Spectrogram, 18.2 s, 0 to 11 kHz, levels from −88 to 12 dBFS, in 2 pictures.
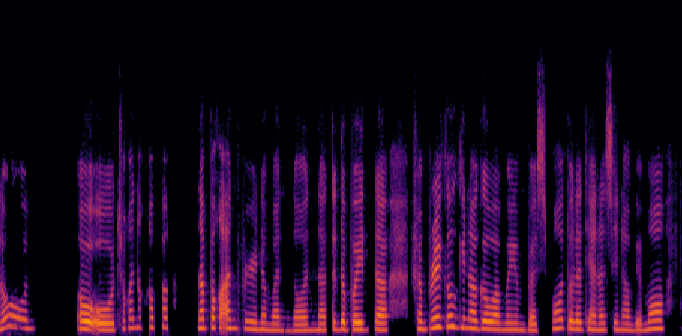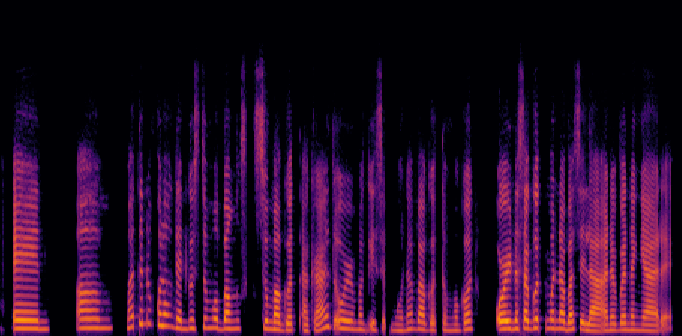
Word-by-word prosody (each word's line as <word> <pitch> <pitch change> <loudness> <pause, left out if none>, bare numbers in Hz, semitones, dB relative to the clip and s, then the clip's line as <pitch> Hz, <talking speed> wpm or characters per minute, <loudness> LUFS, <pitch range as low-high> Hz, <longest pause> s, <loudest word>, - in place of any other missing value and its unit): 'non. 300 -1 -4 0.7
Oo. 225 -3 +4
Tsaka 270 +4 -11
nakapa 305 0 -8 0.4
napaka-unfair 280 -3 -1
naman 215 -2 -5
'non, 210 +1 -4
na 220 0 -3
to 240 - -7
the 245 - +4
point 230 -1 +2
na 230 -1 +2 0.4
siyempre 270 +5 +1
ikaw 335 +2 0
ginagawa 260 -5 0
mo - - -7
yung 225 -1 -6
best 210 -1 -6
mo, 275 +2 -2
tulad 245 -3 -1
nga 230 -1 -3
ng 225 0 -5
sinabi 220 -3 -7
mo. 260 +4 0 0.4
And, 270 -2 +5 0.4
um, 285 0 +1 0.2
matanong 425 +7 -2
ko - - +5
lang 355 -1 +1
din, 280 -3 +3
gusto 280 +2 -4
mo 295 0 +1
bang 265 +1 +3
su - - -16 0.3
sumagot 230 -3 +4
agad 205 - -1
or 265 -2 +3
mag-isip 230 -2 -6
muna 210 +3 -6
bago 230 -3 0
tumugon 210 +5 -3 0.3
or 255 0 +10
nasagot 270 +2 +3
mo 275 - 0
na 260 -1 +4
ba 235 - +7
sila? 200 -6 +4
Ano 215 +1 -1
ba 225 - +3
nangyari? 210 +7 0
250 Hz, 165 wpm, -21 LUFS, 225-280 Hz, 0.7 s, or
